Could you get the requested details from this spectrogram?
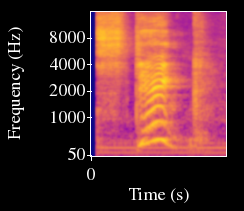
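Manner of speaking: high, loud blurted stink; mock accusing shout. Bob accuses the narrator of smelling, mock shout. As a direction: blurt it out at her. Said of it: "he comes up to me and he goes".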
